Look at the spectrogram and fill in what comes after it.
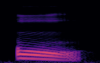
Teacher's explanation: you don't hear any N, so it's really on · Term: nasal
